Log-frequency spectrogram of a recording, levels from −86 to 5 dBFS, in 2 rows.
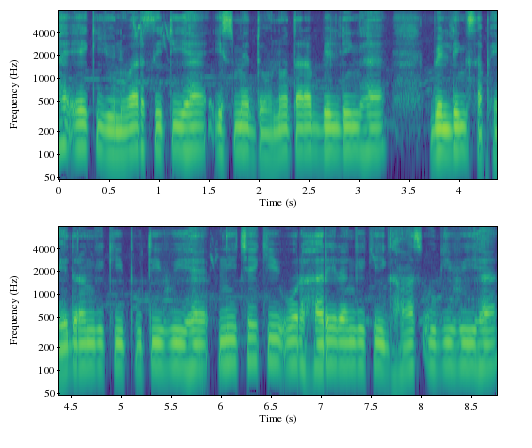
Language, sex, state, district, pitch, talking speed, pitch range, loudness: Hindi, male, Andhra Pradesh, Chittoor, 115 Hz, 170 wpm, 110-115 Hz, -19 LUFS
